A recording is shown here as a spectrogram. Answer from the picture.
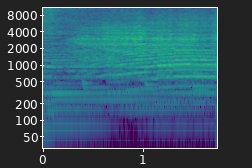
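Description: A cow lets out a single long, drawn-out moo, loud, with a rich harmonic drone that holds steady for nearly two seconds and no talking.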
